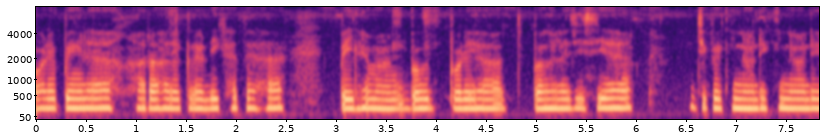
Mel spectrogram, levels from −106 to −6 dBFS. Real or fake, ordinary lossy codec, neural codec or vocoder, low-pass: real; none; none; none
